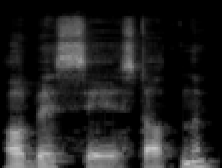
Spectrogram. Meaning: ABC countries, ABC powers (the three states of Argentina, Brazil and Chile in South America)
- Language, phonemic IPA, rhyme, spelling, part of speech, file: Norwegian Bokmål, /ɑːbɛˈseːstɑːtənə/, -ənə, ABC-statene, noun, NB - Pronunciation of Norwegian Bokmål «ABC-statene».ogg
